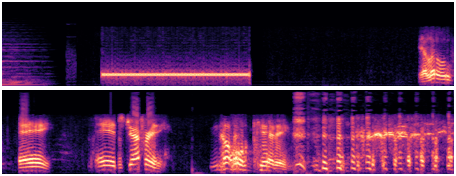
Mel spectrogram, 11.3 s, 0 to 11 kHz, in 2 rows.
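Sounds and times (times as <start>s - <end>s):
telephone dial tone after a dropped phone call: 1.3s - 3.1s
speech: 5.2s - 11.2s
laughter: 9.3s - 11.2s.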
